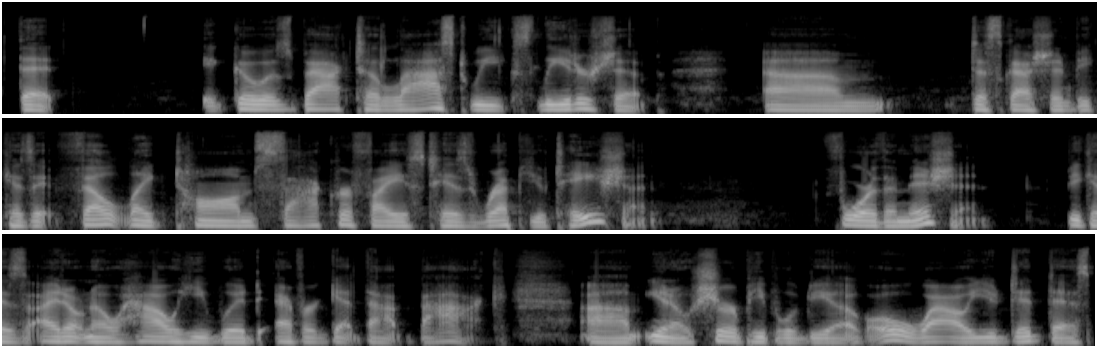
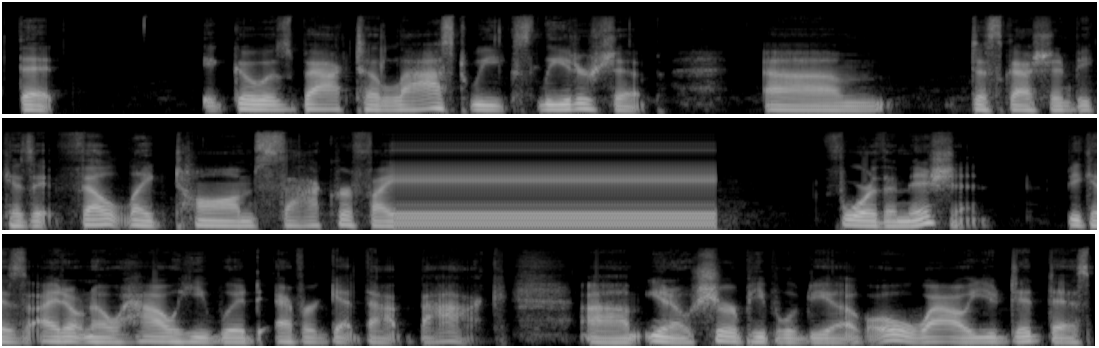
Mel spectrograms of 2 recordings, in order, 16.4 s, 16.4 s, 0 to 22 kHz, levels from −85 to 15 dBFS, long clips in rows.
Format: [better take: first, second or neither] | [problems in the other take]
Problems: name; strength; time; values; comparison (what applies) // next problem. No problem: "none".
first | audio freezing; at 7.5 s for 1.5 s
